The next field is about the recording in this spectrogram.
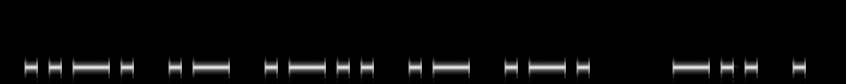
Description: Morse code, heard as a keyed tone, about 10 wpm, 800 Hz. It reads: FALAR DE
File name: portugais texte en clair 2 vitesse 10 mots minutes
